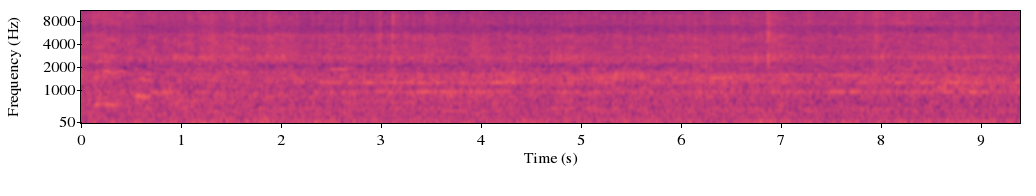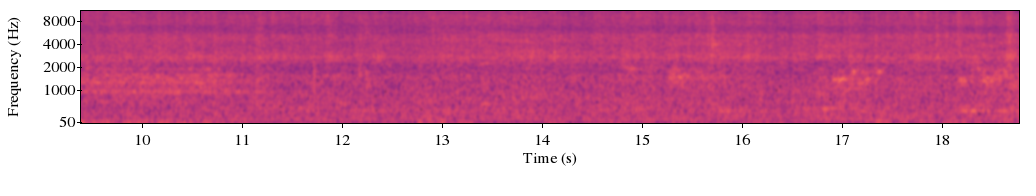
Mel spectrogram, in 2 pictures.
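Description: Busy city-street ambience: a steady wash of urban noise with passers-by talking.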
